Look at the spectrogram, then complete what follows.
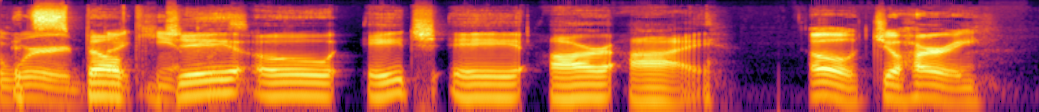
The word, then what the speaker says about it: Johari: It is actually Joe. Is it? Want to know why? Well, I know why because the two names that are tied to it, but I pronounced it Johari. and Harry invented it. Yeah. The guys who invented this matrix, their names were Joe and Harry.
